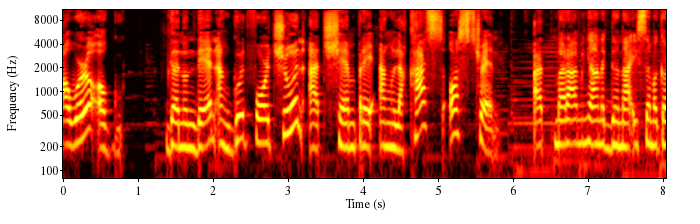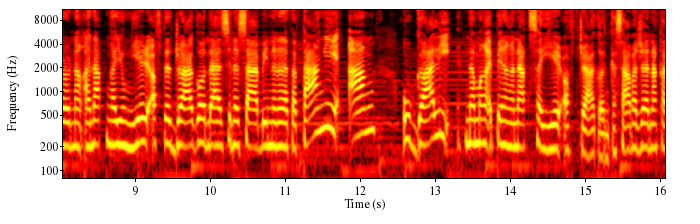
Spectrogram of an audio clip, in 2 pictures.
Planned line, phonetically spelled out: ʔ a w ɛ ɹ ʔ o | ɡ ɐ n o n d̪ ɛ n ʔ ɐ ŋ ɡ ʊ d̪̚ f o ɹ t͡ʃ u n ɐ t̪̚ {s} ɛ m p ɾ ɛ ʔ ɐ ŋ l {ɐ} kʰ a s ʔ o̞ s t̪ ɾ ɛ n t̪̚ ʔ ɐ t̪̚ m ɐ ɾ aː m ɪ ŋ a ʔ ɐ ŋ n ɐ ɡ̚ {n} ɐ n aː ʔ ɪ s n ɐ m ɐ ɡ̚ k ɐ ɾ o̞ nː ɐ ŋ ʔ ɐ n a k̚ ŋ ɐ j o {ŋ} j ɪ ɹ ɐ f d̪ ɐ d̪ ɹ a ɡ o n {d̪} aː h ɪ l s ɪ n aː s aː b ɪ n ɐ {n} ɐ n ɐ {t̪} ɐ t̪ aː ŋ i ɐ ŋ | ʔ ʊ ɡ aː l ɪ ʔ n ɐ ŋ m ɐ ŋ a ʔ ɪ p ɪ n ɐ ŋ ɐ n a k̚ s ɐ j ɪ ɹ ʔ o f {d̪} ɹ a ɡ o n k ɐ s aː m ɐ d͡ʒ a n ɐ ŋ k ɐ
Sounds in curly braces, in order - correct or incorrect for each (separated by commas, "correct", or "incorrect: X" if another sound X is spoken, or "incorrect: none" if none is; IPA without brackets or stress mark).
incorrect: ʃ, correct, correct, correct, correct, correct, correct, correct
